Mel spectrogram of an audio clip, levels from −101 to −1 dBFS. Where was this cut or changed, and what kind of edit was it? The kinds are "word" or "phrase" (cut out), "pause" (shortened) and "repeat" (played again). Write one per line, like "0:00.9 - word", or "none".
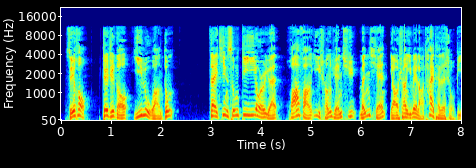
0:06.5 - pause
